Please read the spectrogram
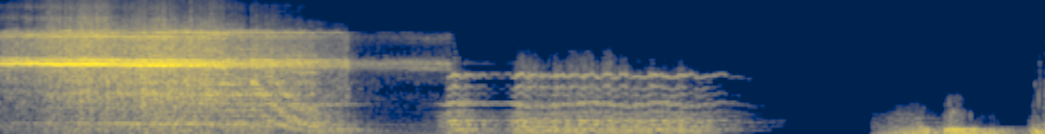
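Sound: jet airplane engine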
